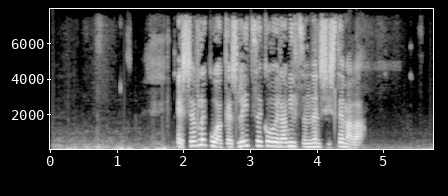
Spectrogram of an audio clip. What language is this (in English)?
Basque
